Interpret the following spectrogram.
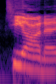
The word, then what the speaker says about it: Tiana: Am I saying your name right, Tiana? Tiana, yes. Tiana. Gang, gang. It's like the movie Princess and the Frog, There it is. if you've seen it.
